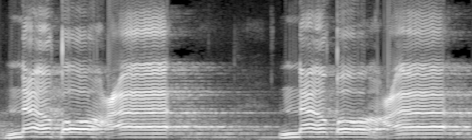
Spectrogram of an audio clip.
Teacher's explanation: কফ হরফ আছে, উপরের দিকে ধাবিত করে ধাক্কা দিয়ে উচ্চারণ করব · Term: কলকলার হরফ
